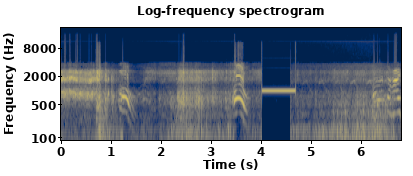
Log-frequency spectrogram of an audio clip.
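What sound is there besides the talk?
cars skidding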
